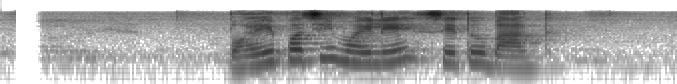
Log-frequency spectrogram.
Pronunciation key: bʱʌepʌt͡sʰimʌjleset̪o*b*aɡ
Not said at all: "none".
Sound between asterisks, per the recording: b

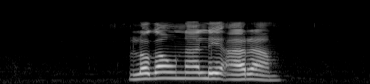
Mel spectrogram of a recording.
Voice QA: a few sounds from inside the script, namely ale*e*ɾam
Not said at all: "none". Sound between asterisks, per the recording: a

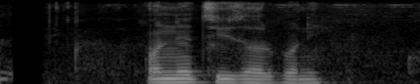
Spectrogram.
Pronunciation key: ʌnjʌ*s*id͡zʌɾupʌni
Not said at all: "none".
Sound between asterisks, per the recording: t͡s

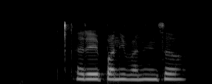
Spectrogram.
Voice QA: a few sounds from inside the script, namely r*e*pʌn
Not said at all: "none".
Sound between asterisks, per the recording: e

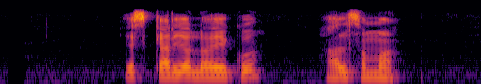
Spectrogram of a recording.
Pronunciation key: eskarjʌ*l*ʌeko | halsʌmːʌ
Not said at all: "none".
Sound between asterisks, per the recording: l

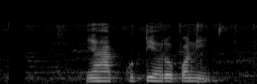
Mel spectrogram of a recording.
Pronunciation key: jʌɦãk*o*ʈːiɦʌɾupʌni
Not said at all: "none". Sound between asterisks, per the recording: u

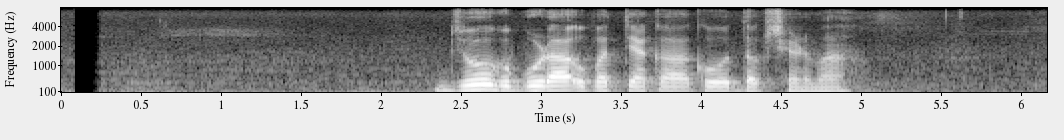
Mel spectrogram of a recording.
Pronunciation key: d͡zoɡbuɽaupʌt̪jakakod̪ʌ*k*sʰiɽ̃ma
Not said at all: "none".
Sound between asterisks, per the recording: k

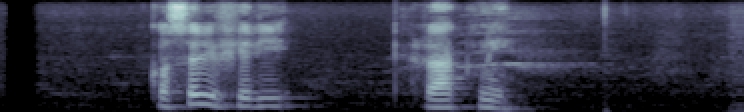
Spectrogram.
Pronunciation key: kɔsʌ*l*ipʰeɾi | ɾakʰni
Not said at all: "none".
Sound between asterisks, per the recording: ɾ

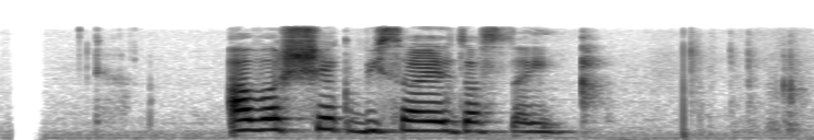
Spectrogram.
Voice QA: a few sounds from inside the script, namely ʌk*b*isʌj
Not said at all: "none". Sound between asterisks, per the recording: b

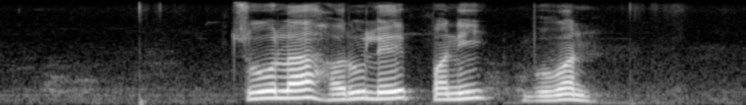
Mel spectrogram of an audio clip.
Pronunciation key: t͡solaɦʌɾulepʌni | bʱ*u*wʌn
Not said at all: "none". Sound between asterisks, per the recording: u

